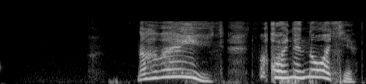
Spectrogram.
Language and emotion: Russian, positive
